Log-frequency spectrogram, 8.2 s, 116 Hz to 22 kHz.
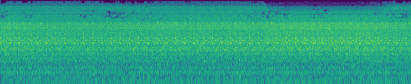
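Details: Ford F350 6.7L Powerstroke diesel, first start after draining gasoline misfuel from the tank and reconnecting the fuel filter line. It stumbled at first, then settled into a steady, even idle with no misses: normal idle.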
